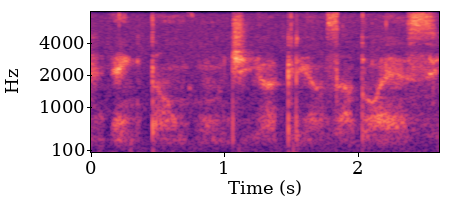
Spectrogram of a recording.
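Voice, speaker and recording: Noticeable background noise is present. Beneath it, a man whispers. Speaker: ASMR creator. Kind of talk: ASMR book reading for relaxation. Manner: whispered.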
